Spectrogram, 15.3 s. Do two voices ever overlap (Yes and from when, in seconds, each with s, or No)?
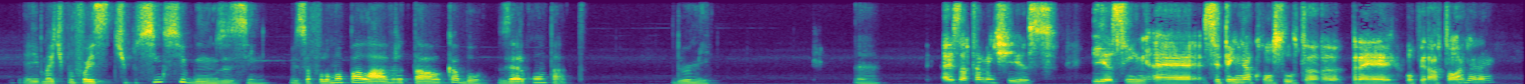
No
